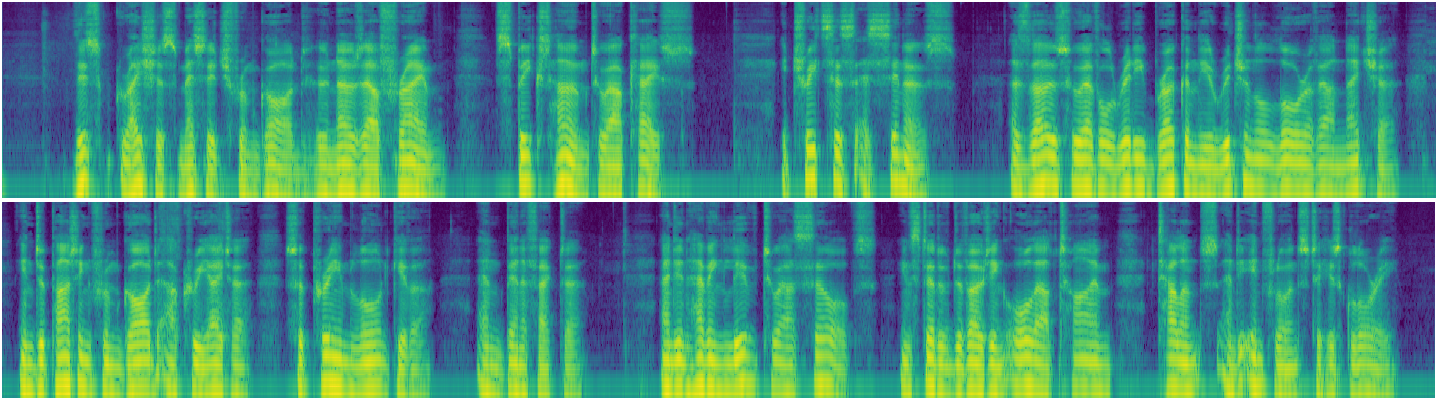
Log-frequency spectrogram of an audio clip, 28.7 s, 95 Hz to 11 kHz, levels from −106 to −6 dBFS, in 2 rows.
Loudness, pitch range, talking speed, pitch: -19 LUFS, 105-125 Hz, 125 wpm, 120 Hz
